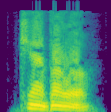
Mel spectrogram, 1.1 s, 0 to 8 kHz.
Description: Search Result for " caballo" : The Collaborative International Dictionary of English v.0.48: Caballo \Ca*bal"lo\ (k[.a]*v[aum]l"y[-o]; 220), n. [Written also cavallo .]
